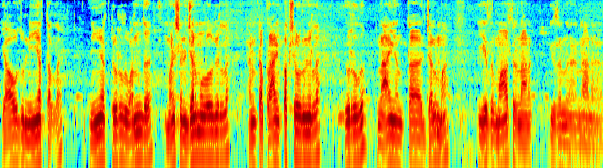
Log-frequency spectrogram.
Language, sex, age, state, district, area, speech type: Kannada, male, 30-45, Karnataka, Dharwad, rural, spontaneous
